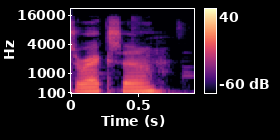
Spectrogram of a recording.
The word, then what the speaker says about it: Rexha: I think it's Rexha.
